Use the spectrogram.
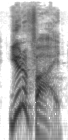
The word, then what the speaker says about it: UNIFYD: So on the physical well-being side, introducing Unified. It's spelled, by the way, UNIFYD. UNIFYD, Unified Healing.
